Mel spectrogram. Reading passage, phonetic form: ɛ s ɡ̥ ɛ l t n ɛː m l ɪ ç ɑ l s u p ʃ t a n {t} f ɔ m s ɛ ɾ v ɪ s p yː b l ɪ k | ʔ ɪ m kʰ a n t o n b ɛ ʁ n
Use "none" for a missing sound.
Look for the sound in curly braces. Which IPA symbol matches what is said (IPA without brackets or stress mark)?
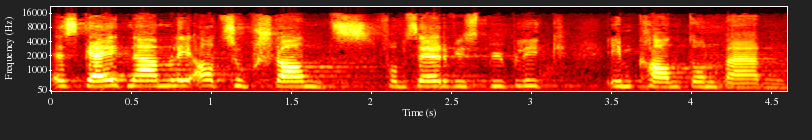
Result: t͡s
